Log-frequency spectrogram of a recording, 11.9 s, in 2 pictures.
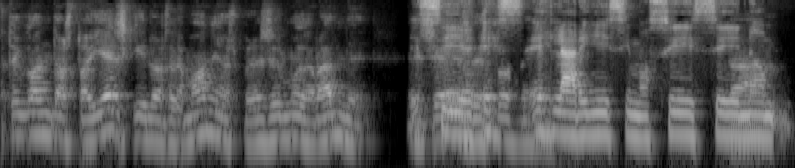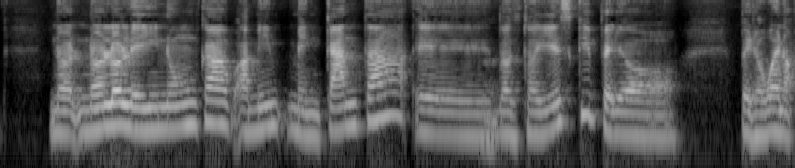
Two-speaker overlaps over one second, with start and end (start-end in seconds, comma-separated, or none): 3.0-4.3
